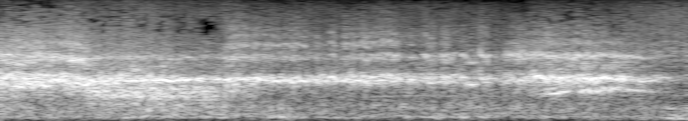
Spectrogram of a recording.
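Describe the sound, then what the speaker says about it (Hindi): A car skids across roadside dirt after swerving off a highway. A loud, sustained scraping screech runs steadily for a few seconds and tapers slightly at the end, with no voices. "और सड़क किनारे मिट्टी में कुछ दूर खिसती हुई जाकर रुक गई"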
